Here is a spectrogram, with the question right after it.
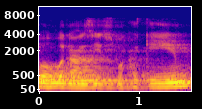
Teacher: وہوا میں دونوں واو ہونٹوں کی نا تمام گلائی سے ادا کریں گے، ہا اقصی حلق سے ادا کریں گے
